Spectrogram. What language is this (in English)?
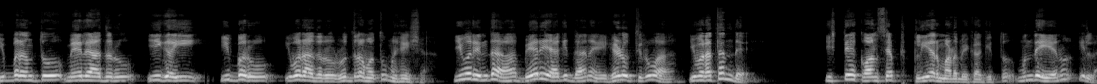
Kannada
